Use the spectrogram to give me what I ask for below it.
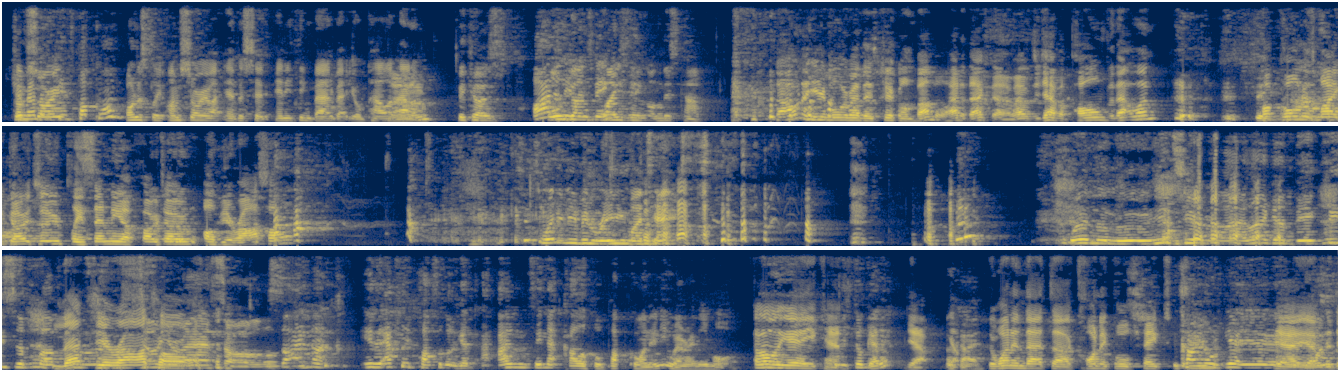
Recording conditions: poor sound quality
